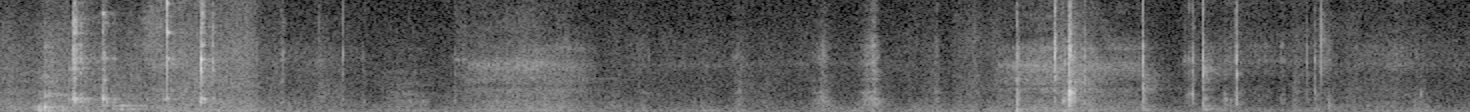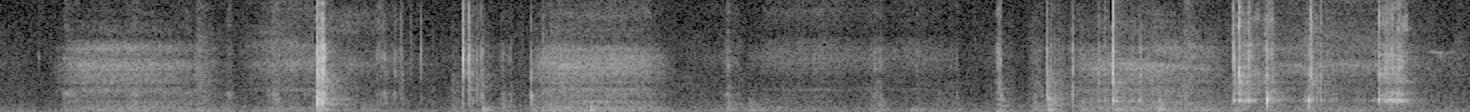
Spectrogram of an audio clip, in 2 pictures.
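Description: Utility knife cutting a strip of Turcite B way-liner material on a metal surface: scattered sharp clicks and short scraping sounds of the blade working through the plastic.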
